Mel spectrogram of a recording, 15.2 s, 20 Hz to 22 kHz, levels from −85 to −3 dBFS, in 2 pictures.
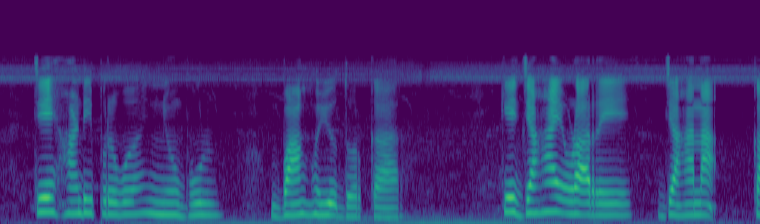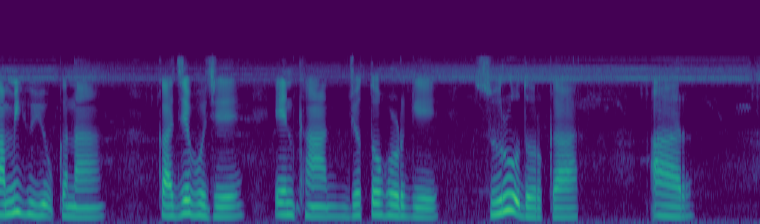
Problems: constant background noise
